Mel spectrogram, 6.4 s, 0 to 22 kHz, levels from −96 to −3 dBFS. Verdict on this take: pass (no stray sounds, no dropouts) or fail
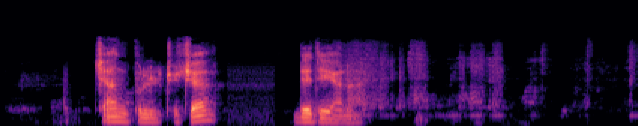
pass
